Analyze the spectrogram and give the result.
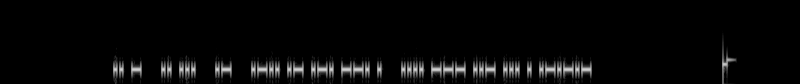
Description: Morse code, heard as a keyed tone, about 37 wpm, 700 Hz. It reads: IT IS A LARGE HOUSE.
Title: Sentences from Top 1000 Words - Review Part 1 - 40wpm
